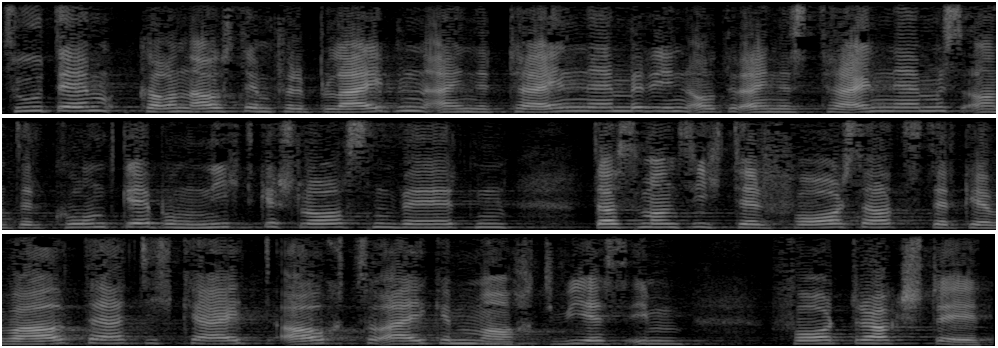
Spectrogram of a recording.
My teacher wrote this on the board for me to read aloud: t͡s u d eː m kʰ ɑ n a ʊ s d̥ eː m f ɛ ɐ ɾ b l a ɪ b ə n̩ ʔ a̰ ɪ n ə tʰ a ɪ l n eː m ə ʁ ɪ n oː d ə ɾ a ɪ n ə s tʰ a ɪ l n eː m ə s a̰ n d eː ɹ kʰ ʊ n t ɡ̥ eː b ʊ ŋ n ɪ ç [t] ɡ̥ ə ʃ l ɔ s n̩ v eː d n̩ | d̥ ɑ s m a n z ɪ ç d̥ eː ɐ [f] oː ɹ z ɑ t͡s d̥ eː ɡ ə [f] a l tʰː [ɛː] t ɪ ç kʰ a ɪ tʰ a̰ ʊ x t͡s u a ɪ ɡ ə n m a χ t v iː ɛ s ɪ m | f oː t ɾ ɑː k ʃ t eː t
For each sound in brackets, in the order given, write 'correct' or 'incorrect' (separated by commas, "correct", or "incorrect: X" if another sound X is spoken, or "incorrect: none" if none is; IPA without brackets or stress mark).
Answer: correct, correct, incorrect: v, correct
